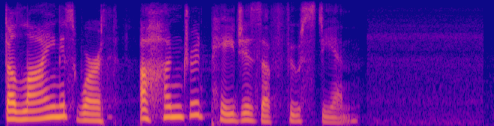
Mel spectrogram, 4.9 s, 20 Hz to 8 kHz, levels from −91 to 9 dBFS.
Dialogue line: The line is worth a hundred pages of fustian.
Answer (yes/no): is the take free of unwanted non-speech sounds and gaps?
yes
